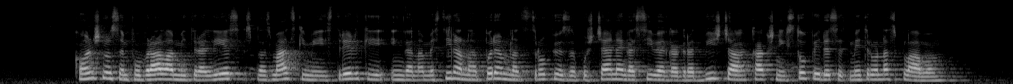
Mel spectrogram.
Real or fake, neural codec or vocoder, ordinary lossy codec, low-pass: real; none; none; 19.8 kHz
